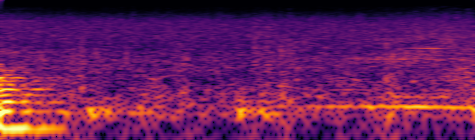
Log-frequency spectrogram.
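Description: Steady rain falling on a car, an even hiss with a faint low steady hum beneath it.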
